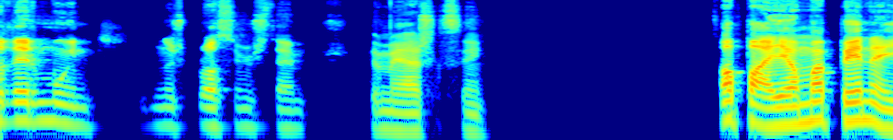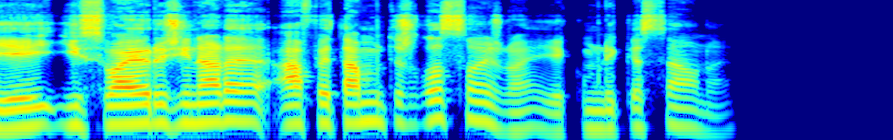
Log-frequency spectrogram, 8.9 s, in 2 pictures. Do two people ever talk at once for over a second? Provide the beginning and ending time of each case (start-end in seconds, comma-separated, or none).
none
